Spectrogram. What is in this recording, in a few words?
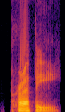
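"preppy", American English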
